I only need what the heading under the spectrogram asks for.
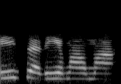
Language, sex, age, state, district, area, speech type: Tamil, female, 30-45, Tamil Nadu, Thoothukudi, rural, conversation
